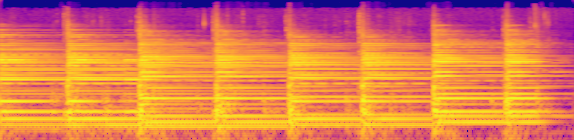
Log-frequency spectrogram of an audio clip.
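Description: Six sustained piano chords from a song, each struck firmly and left ringing, evenly spaced about a beat apart, played alone with no talking.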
